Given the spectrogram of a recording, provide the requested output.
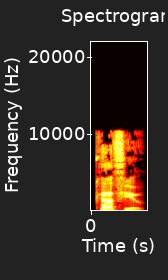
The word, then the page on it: curfew: anglais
